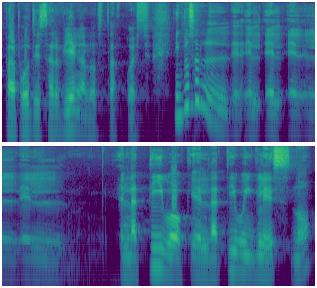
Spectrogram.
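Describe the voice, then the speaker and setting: A man teaching an English grammar class to students, explaining example sentences and checking in constantly with quick questions. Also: medium pitch, big pitch swings, mellow. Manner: switches between Spanish and English example sentences; addresses students directly. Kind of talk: recorded class lecture.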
